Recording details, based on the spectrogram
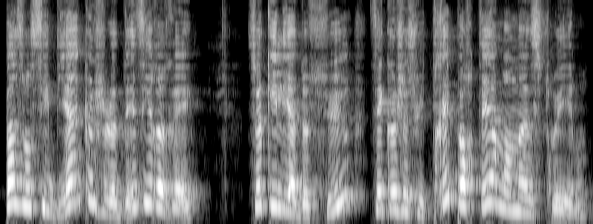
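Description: A woman's voice: on the high side, sing-song, normal speed, pitched above the performer's own voice. Earnest young heiress, voiced by a woman narrator. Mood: modest. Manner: earnest, polite, eloquent. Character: sincere, generous young heiress, earnest and firm. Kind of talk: audiobook character voice.

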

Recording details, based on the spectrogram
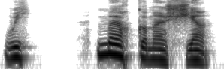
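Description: A man voicing a stern Protestant minister in a storybook reading, solemn, preachy and insistent, quick to indignation. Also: medium pitch, dry recording, clean studio sound, close to an everyday voice. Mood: indignant.

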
